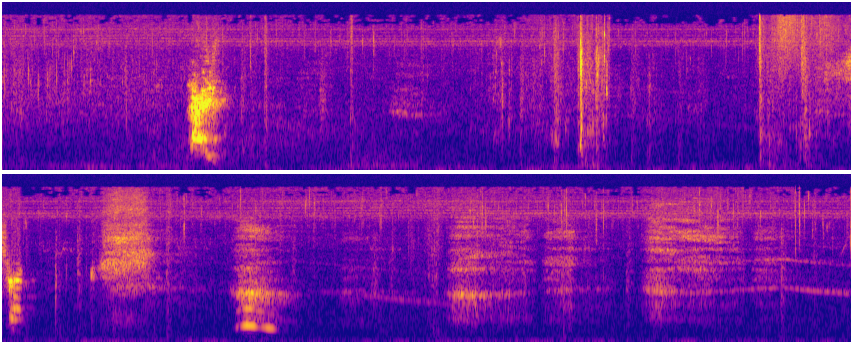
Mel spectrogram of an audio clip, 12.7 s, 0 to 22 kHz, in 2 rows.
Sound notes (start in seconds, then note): 1.5 shouting; 9.0 distant sirens blaring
